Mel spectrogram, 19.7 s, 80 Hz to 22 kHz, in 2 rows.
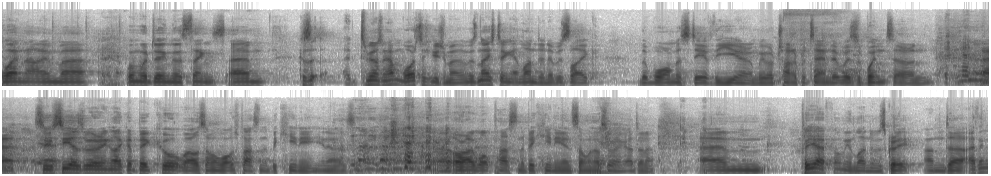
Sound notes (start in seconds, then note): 9.4 laughing; 13.2 audience laughing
